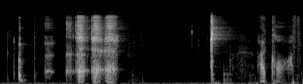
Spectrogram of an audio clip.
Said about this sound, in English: I coughed.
